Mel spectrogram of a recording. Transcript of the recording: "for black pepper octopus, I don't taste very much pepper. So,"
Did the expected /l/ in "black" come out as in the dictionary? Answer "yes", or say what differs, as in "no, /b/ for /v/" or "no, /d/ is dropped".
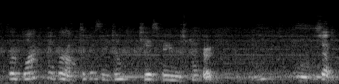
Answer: no, /l/ is dropped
